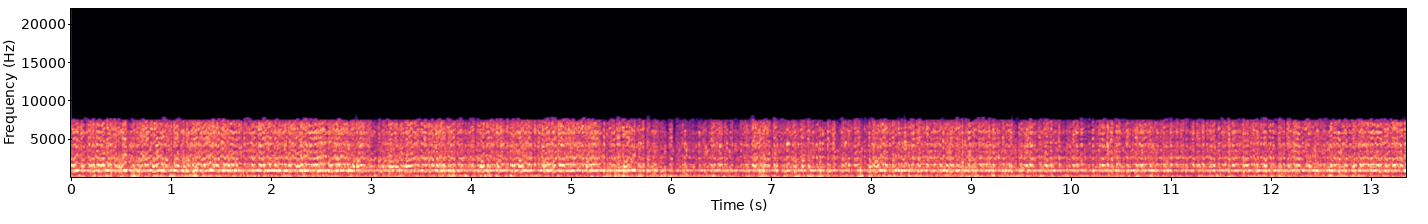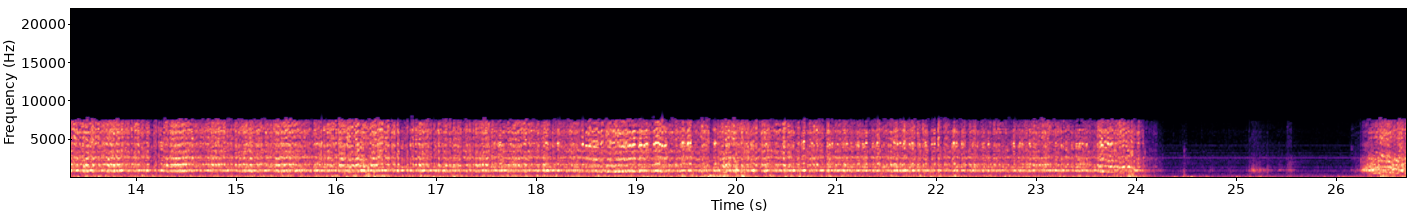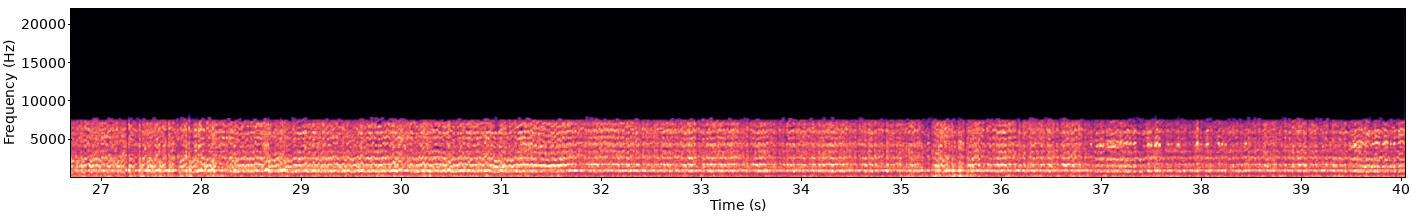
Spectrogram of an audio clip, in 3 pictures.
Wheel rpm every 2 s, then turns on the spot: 230, 230, 240, 240, 230, 240, 230, 240, 230, 230, 230, 230, 50, 90, 200, 200, 230, 240, 230, 230.
24-26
